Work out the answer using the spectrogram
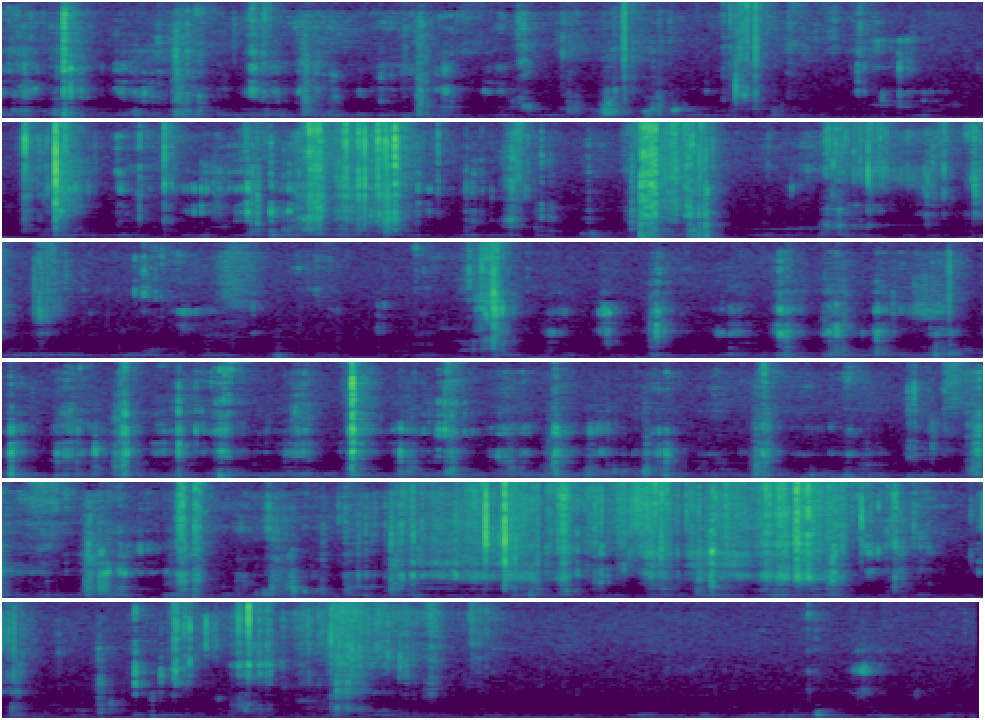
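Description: Close-miked chewing and biting of stuffed-crust pizza, with many irregular small clicks and mouth smacks. There are louder bursts of chewing about a quarter of the way in and again about three-quarters through.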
